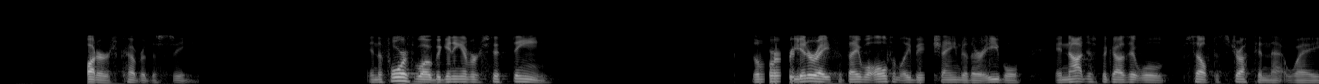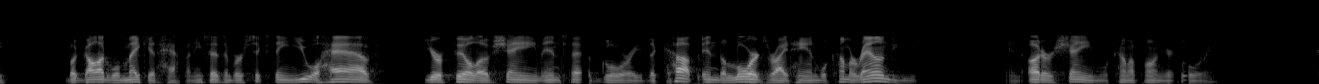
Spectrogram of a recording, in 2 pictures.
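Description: Speech heard through a telephone-band channel with nothing above 4 kHz is interrupted five times by packet loss with pitch repetition: at 0.76–0.88 s, 7.6–8.0 s, 9.20–9.34 s, 18.96–19.08 s and 24.88–25.08 s. Each gap sounds like a brief held, buzzy tone that fades toward silence before the speech cross-fades back in. The receiver loops the last pitch period to cover missing audio, up to 140 ms at a time. The gaps at 7.6 s and 24.9 s are scattered bursts, 300 ms lost across 400 ms and 160 ms across 200 ms.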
